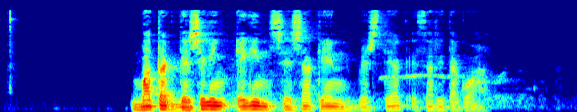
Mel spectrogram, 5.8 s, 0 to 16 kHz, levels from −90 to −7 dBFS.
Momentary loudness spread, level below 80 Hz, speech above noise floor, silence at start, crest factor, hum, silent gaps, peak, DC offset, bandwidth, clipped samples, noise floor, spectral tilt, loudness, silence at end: 18 LU; -42 dBFS; 60 dB; 1.3 s; 22 dB; none; none; -2 dBFS; under 0.1%; 11.5 kHz; under 0.1%; -82 dBFS; -5.5 dB/octave; -21 LUFS; 0.95 s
